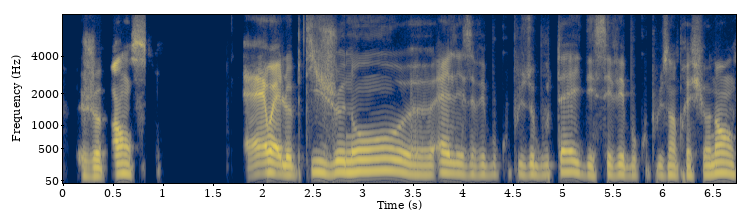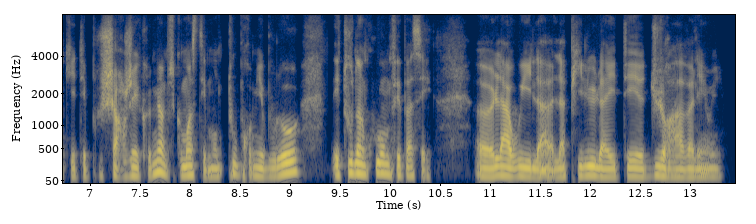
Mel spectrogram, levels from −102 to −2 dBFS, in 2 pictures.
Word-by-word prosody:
Je 105 -1 0
pense 130 +3 +3 1.0
eh 135 - +5
ouais, 145 -3 +8
le 120 -2 +3
petit 150 +6 -3
jeunot, 160 +3 +3
heu, 120 -1 -3
elles, 140 -2 +1
elles 125 -1 -5
avaient 120 0 -7
beaucoup 120 +3 -17
plus 125 -3 -10
de 125 - -1
bouteilles, 130 +5 -2
des 115 -2 -5
CV 125 +2 -3
beaucoup 115 0 -12
plus 115 0 -7
impressionnants 120 +4 0
qui 110 - -10
étaient 100 - -9
plus - - -14
chargés 105 +1 +1
que - - -9
le 140 - -1
mien, 155 - +5
parce - - -7
que, - - -7
moi, 115 - +3
c'était - - -10
mon 100 - -4
tout 130 - -8
1er 105 -4 -4
boulot 130 +10 +3 0.3
et 115 - -1
tout 120 - -2
d'un 135 -2 +4
coup, 140 +3 -1
on - - +3
me - - -3
fait 120 - -3
passer. 105 -1 -6 0.5
Heu, 100 0 +2
là 110 -1 +5
oui, 100 0 +1
la 95 - 0
la 95 +1 -2
pilule 110 0 0
a 95 - +2
été 95 0 -2
dure 105 -1 -1
à 95 - -3
avaler, 95 0 -2
oui. 100 0 -8
120 Hz, 245 wpm, -24 LUFS, 105-135 Hz, 1.0 s, ouais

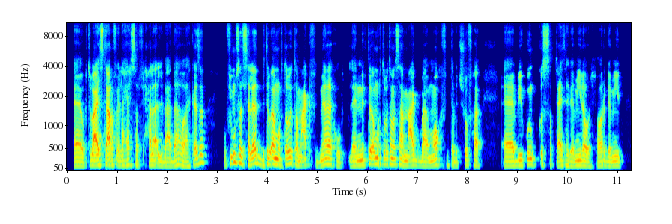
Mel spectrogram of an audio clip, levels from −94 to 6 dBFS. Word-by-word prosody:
آآ 100 0 +3
وبتبقى 95 +3 +5
عايز 115 0 +6
تعرَف 125 +1 +6
إيه - - -3
اللي 115 +2 -3
هيحصَل 125 +2 -5
في - - -22
الحلقة - - 0
اللي - - -2
بَعدها 125 - -2
وهكذا، 125 - -3 0.3
وفي - - -6
مسلسلات 155 -5 +2
بتبقى 140 +1 +2
مرتبِطة 135 +3 +2
معاك 105 -2 0
في 100 - -18
دماغك 130 +4 +1
و 95 -2 -7 0.2
لأن 110 +2 0
بتبقى 120 +3 +1
مرتبطة 140 -1 0
مثلًا 130 -2 0
معاك 110 +1 +2
بمواقِف 105 +4 -2
أنت 115 - -12
بتشوفها، - - -5 0.4
آآ، 100 0 +2
بيكون 115 +5 -1
القِصّة 135 0 -7
بتاعتها 115 - -3
جميلة 110 +2 0
والحوار 100 +2 -3
جميل، 105 0 -4
115 Hz, 185 wpm, -24 LUFS, 105-130 Hz, 0.4 s, عايز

